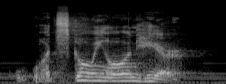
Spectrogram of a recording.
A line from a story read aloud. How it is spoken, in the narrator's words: A raspy voice pierced through the din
